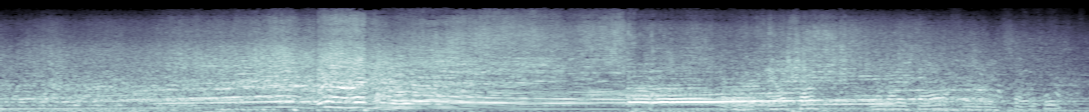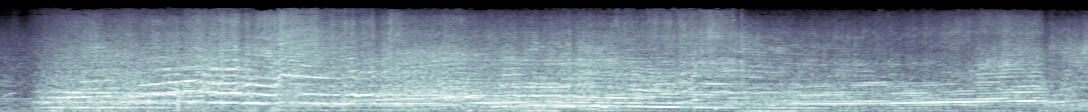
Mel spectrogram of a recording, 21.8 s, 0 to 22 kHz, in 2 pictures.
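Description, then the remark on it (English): A procession of McLaren race cars, from the old Can-Am car to the current MP4 12C Can-Am edition and including the 2008 McLaren F1 car, roars past, engines revving with rising and falling pitch sweeps as each one passes, loud and continuous, with a brief dip midway before the next cars arrive. “That was a display of McLarens that went past from the old Can-Am car to the current MP4 12C Can-Am edition.”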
